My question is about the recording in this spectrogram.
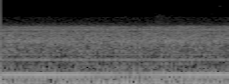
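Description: Steady low electrical hum with faint background hiss: the room tone of a voice recording.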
